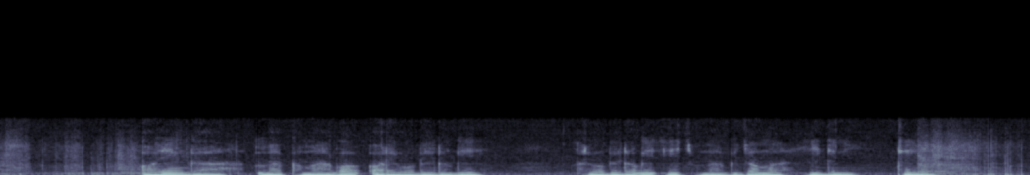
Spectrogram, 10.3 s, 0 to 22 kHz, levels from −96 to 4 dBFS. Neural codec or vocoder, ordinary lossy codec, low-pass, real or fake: codec, 16 kHz, 8 kbps, FreqCodec, smaller model; none; 7.2 kHz; fake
